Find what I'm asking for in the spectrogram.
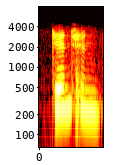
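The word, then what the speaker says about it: Jin Shin: Jinshin Jitsu.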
